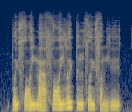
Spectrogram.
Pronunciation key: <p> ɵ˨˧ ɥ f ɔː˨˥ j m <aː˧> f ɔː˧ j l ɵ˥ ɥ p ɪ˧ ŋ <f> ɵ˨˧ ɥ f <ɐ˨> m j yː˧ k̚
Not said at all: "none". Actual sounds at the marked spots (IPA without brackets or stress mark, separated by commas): p, aː˨˩, f, ɐ˨˩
